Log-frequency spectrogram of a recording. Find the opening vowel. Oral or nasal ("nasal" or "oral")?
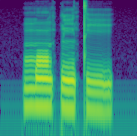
nasal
